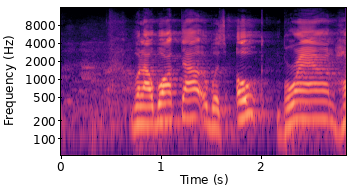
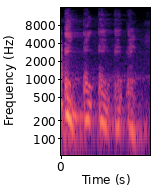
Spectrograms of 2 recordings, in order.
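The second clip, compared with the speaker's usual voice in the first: quivering moans; 7 dB quieter, faster than usual. Retold or imitated. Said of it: "Anita starts quivering".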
